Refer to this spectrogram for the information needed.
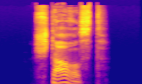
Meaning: second-person singular present of starren
- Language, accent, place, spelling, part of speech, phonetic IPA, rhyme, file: German, Germany, Berlin, starrst, verb, [ʃtaʁst], -aʁst, De-starrst.ogg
